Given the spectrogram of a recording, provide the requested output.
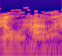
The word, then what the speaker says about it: Illinois: Which some people improperly pronounce Illinois, by the way. – No, not Illinois. Illinois. – Where's the Y there? Where do you get Illinois from? Ois? There's an S at the end.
